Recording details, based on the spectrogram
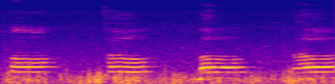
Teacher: આ અક્ષરો છે ને એને આપણે હોઠની જરૂર પડે. જો પ, ફ, બ, ભ આ બોલતા વખતે આપણે બે હોઠ ભેગા કરવા પડે છે, એટલે આપણે એને કોષ્ટય કહીએ છીએ.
